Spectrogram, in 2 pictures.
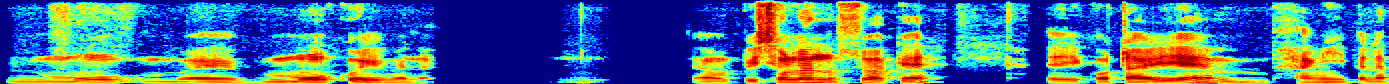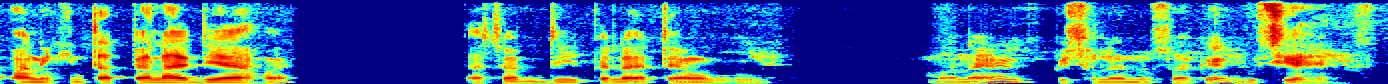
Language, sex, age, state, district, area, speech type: Assamese, male, 45-60, Assam, Dibrugarh, rural, spontaneous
